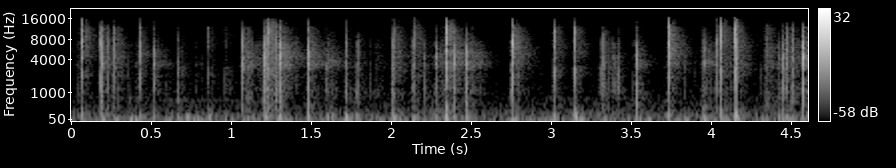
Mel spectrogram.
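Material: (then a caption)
Plastic. Long nails scratch a small pink plastic facial cleansing brush pad held in the fingertips. The result is a quiet, rapid string of dry, bright scratching and crackling clicks with almost no low end, each cutting off instantly.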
